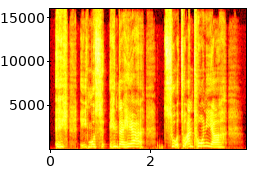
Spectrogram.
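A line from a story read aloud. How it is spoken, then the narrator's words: Gasping. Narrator (German): japste ich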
